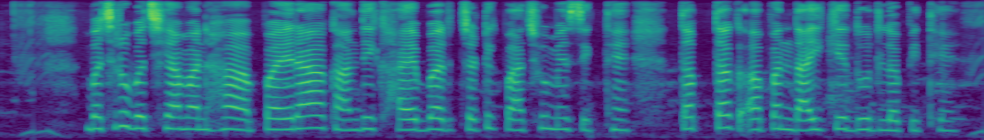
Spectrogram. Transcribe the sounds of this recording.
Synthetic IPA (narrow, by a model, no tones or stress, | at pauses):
bət͡ʃʰɾubət͡ʃʰijamənɦəpəɪɾakãːnd̪ikʰaːebəɾt͡ʃɐʈɪk̚paːt͡ʃʰumẽsɪk̚t̪ʰẽt̪ɐb̚t̪əkɐpənd̪aːiked̪uːd̪ləpit̪ʰeː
